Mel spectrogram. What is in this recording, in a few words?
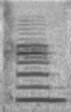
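"paan1", Cantonese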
